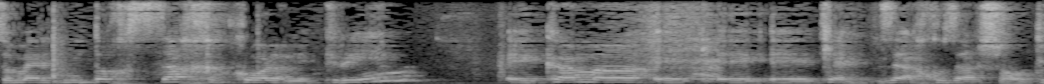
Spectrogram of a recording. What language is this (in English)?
Hebrew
